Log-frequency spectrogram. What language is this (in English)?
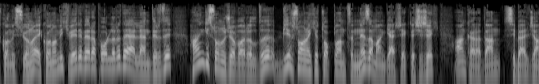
Turkish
